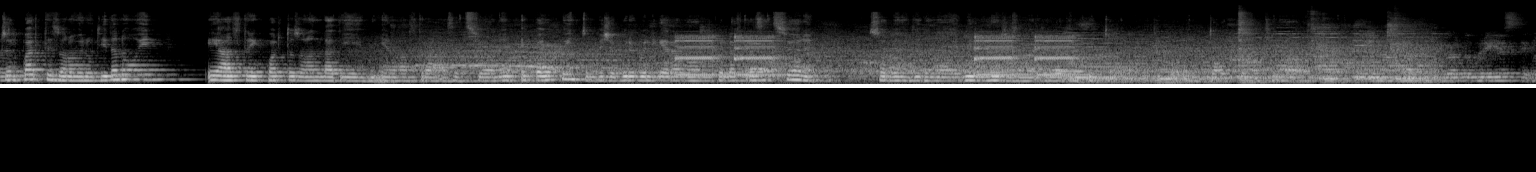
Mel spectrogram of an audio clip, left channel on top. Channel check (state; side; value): silent; right; digital silence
